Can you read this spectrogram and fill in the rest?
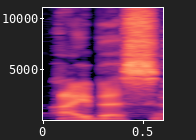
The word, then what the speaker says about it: Ibis: The tune Ibis. Am I pronouncing that right? Yeah, I think so. It's a type of bird, and I think that's how you say it.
